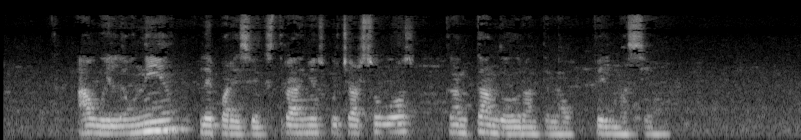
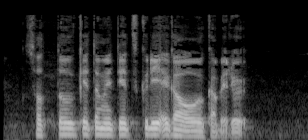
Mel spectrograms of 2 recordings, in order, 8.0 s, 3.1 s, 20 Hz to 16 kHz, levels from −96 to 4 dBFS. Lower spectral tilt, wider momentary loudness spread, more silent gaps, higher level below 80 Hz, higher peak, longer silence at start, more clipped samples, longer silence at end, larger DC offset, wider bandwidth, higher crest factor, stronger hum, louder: about the same, -6.5 dB/octave vs -6.5 dB/octave; about the same, 13 LU vs 11 LU; neither; second, -60 dBFS vs -54 dBFS; about the same, -8 dBFS vs -8 dBFS; first, 0.8 s vs 0.3 s; neither; first, 1.3 s vs 0.65 s; neither; about the same, 11.5 kHz vs 11.5 kHz; about the same, 18 dB vs 18 dB; neither; about the same, -26 LUFS vs -26 LUFS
